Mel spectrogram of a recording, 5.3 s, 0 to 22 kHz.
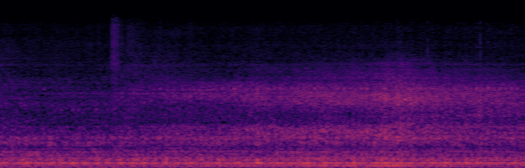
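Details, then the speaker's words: Daewoo Matiz 0.8 petrol three-cylinder with Kemsco D32 ECU, immobilizer disabled after crank-no-start fault; steady low even hum with faint street noise; starts and idles smoothly, normal idle. "Και το αυτοκίνητο πήρε μπρος με καταργημό το immobilizer. Άψογα."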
